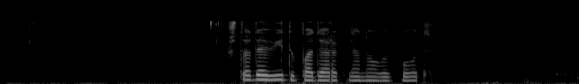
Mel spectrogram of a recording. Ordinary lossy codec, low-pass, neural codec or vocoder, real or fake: none; none; none; real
